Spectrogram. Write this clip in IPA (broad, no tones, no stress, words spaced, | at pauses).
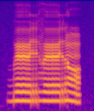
bøːr vøːrõ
